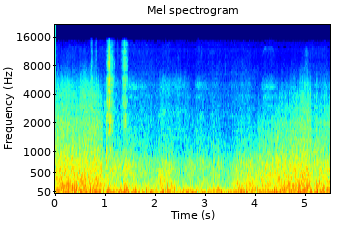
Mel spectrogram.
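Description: Fabric flaps and rustles in the wind.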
